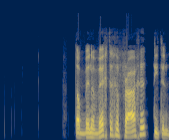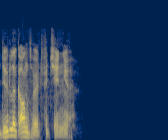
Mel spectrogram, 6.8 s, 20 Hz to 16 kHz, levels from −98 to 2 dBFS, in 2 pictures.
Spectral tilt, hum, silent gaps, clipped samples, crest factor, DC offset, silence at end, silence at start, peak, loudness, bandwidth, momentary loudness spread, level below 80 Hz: -8 dB/octave; none; 2.99-3.07 s; under 0.1%; 18 dB; under 0.1%; 1.95 s; 1.5 s; 0 dBFS; -16 LUFS; 6.4 kHz; 13 LU; -60 dBFS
